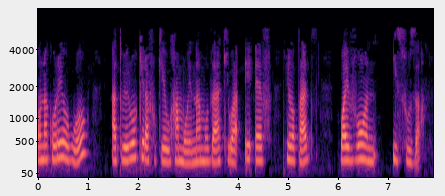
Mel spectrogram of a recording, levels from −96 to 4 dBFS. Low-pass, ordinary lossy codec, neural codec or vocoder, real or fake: 7.2 kHz; MP3, 24 kbps; codec, 16 kHz, 4.8 kbps, FACodec; fake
